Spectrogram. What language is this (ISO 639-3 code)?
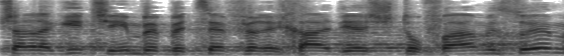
heb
